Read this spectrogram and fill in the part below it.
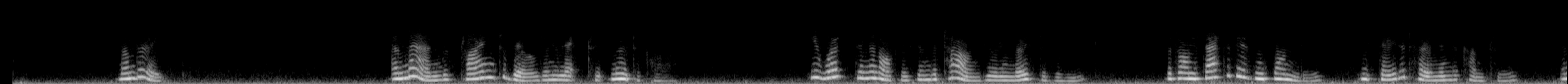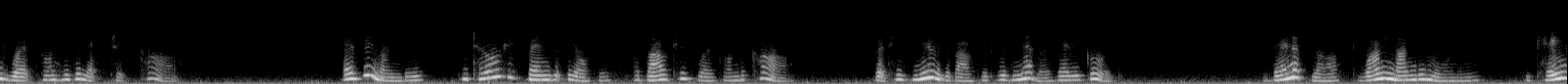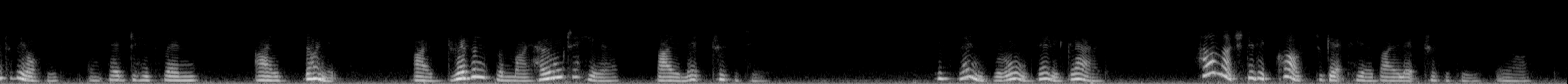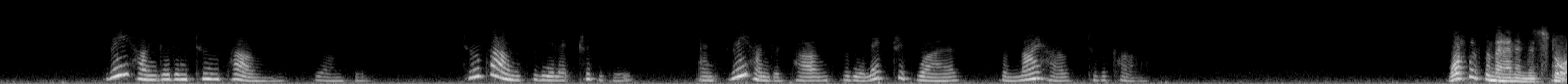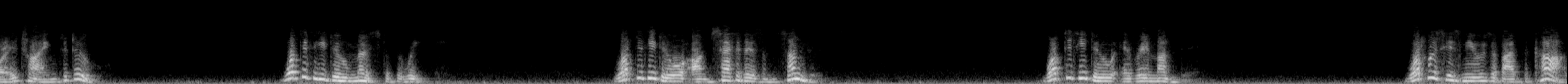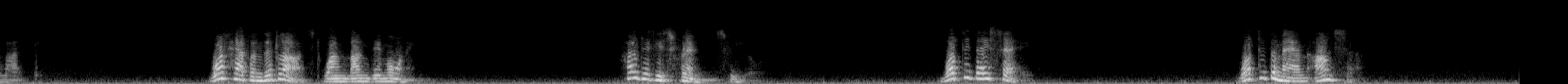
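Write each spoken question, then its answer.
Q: What was the man in this story trying to do?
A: Build an electric motor car

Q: What did he do most of the week?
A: He worked in an office in the town

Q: What did he do on Saturdays and Sundays?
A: He stayed at home in the country and worked on his electric car

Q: What did he do every Monday?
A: He told his friends at the office about his work on the car

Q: What was his news about the car like?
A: Never very good

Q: What happened at last one Monday morning?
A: He said he had driven from his home to the office by electricity

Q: How did his friends feel?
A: Very glad

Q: What did they say?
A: How much did it cost to get here by electricity?

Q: What did the man answer?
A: £302: £2 for the electricity and £300 for the wires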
